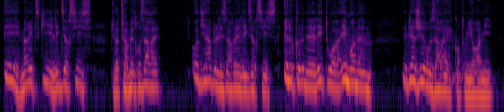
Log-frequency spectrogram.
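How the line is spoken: Exasperated exclamation. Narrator (French): s'écria Maritsky, exaspéré

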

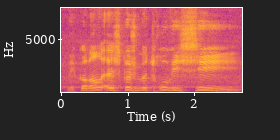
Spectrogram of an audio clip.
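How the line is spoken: Cry. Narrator (French): s'écria-t-il

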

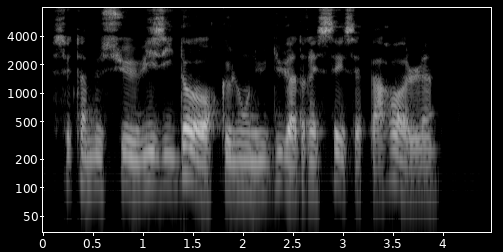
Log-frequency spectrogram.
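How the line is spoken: Low sighing voice. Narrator (French): Puis il ajouta tout bas, en soupirant plus fort

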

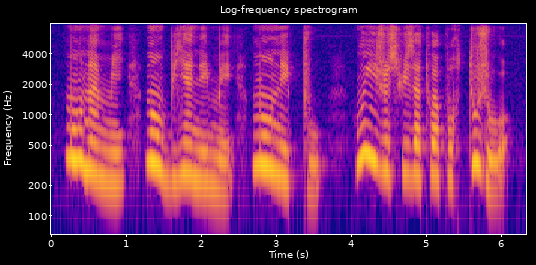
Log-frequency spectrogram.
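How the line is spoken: Rapturous exclamation. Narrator (French): s'écria-t-elle avec transport

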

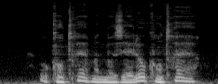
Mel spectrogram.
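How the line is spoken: Stammering. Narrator (French): balbutia M

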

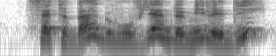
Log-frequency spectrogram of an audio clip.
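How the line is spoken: Cry, deeply moved. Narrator (French): s'écria Athos avec une voix dans laquelle il était facile de distinguer une grande émotion

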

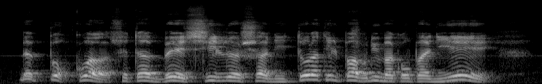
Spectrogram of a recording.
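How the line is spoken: Grumbling bad-temperedly. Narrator (French): grommela-t-il avec mauvaise humeur

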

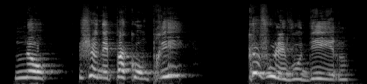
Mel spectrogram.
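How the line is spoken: Stammering, stunned woman. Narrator (French): balbutia la malheureuse femme complètement atterrée

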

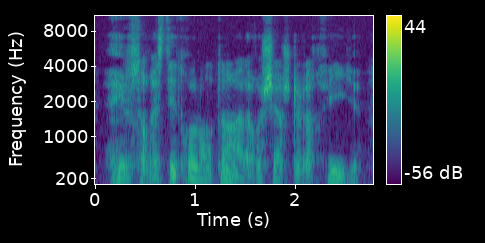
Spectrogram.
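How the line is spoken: Murmured. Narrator (French): murmura Perrol

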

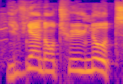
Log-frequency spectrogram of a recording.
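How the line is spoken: Exclaiming. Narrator (French): s'exclama-t-il

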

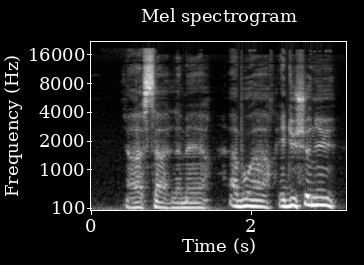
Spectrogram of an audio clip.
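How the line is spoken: Bandit exclaiming. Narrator (French): s'écria le bandit

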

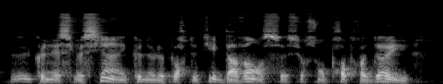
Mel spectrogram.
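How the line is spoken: Murmuring. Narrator (French): murmura Henri

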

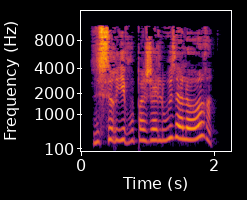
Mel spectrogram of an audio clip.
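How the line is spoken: Exclaiming. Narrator (French): s'écria l'autre

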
